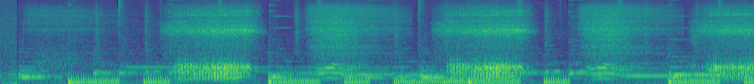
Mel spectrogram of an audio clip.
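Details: Snoring, presented in a promotion for an anti-snoring patch device.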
